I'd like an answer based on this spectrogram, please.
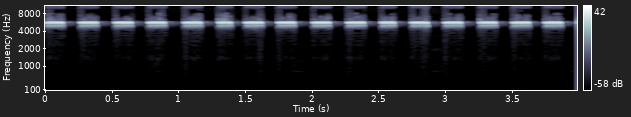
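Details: Clean, high-pitched chirps from a male cricket, each brief and clipped, coming in a quick regular train of roughly four per second against complete silence.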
